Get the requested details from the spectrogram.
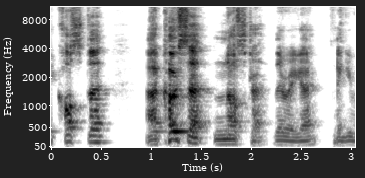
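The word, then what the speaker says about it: Cosa Nostra: for that so just say it correctly Costa kosa Nostra there we go thank you very much the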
